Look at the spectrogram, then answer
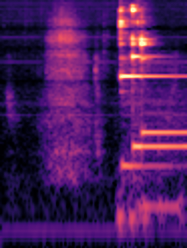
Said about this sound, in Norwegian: Oi sann. Det var litt flaut. Der fikk jeg melding, gitt. Lydløs.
